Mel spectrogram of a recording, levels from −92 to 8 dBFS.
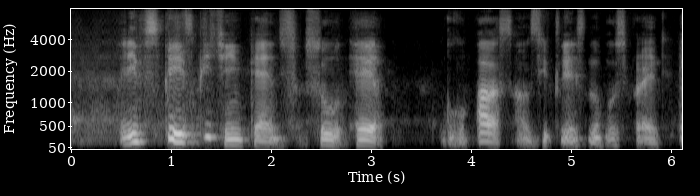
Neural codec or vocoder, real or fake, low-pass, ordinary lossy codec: codec, 16 kHz, 1 kbps, FunCodec, trained on Chinese and English, 50 frames a second; fake; none; none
